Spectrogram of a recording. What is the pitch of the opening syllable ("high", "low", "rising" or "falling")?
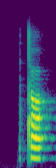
high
